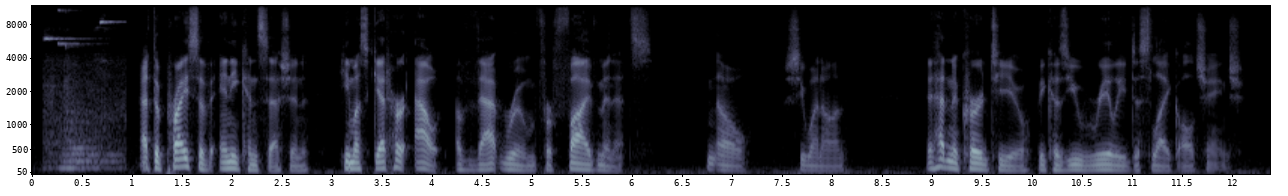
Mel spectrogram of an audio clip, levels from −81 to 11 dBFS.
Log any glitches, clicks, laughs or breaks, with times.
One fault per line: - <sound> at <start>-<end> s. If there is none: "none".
- squeak at 0.1-1.0 s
